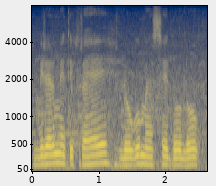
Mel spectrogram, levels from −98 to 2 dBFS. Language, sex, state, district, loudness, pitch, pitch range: Hindi, female, Uttar Pradesh, Lucknow, -14 LUFS, 140 Hz, 130-150 Hz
